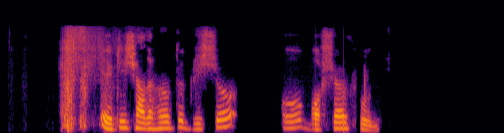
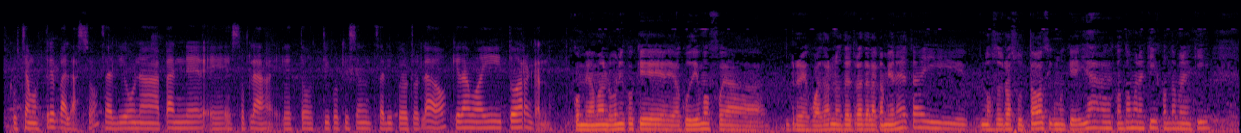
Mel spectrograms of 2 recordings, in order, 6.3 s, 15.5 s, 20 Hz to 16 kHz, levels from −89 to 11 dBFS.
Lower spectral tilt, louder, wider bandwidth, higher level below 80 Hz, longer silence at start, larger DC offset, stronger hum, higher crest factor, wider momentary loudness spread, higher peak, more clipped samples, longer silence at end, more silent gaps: second, -5.5 dB/octave vs -8 dB/octave; first, -19 LUFS vs -32 LUFS; second, 8 kHz vs 11.5 kHz; second, -58 dBFS vs -50 dBFS; first, 0.75 s vs 0.05 s; neither; neither; about the same, 20 dB vs 16 dB; about the same, 10 LU vs 9 LU; first, 0 dBFS vs -16 dBFS; neither; first, 1.55 s vs 0 s; first, 2.98-3.51 s vs none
